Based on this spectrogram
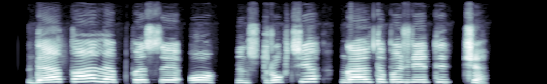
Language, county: Lithuanian, Vilnius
